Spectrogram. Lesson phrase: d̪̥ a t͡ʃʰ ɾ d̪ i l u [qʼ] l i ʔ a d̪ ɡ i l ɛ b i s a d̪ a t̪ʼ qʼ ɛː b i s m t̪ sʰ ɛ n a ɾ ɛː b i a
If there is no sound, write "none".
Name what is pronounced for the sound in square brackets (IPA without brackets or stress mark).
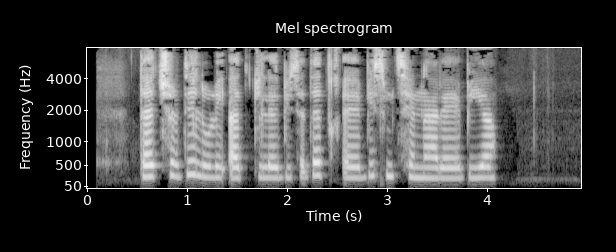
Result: none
